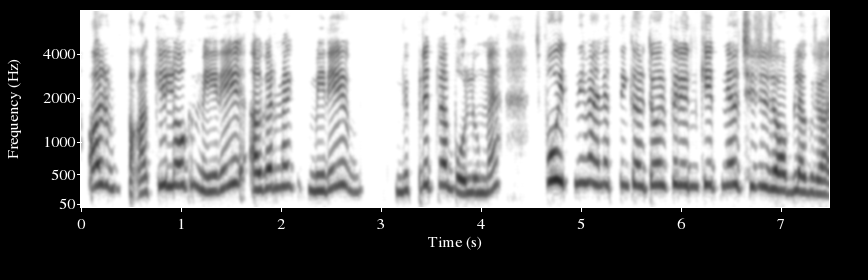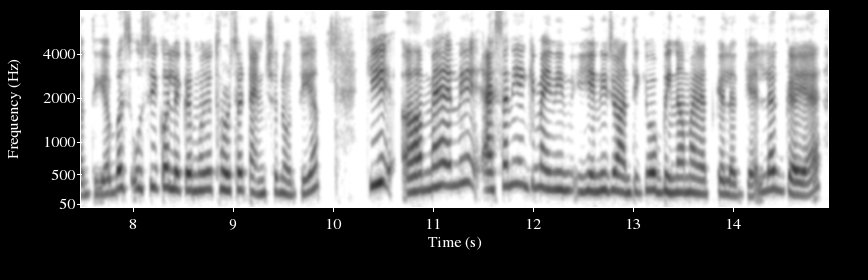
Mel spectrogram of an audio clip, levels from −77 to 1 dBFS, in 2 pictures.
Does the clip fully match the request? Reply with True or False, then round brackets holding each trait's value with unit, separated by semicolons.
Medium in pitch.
False (275 Hz)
